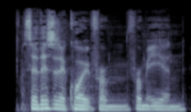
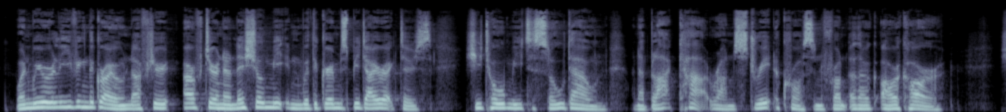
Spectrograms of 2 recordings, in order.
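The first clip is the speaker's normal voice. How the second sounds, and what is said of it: West Country English accent. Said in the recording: “I'll do it in the West Country accent.”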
